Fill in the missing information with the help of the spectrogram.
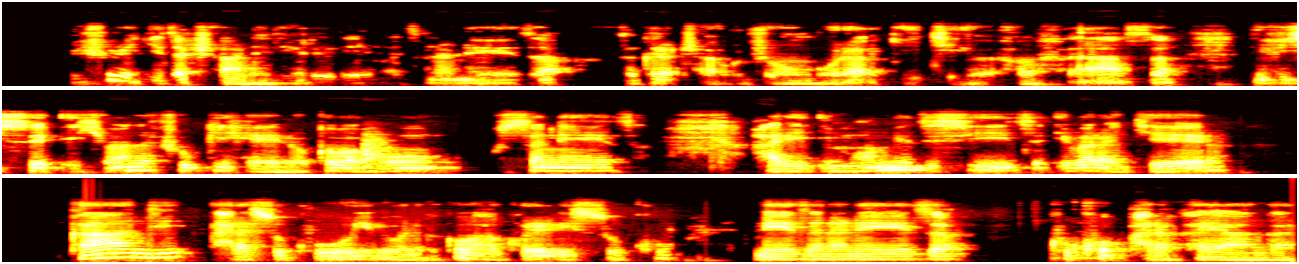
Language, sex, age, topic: Rundi, male, 36-49, education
